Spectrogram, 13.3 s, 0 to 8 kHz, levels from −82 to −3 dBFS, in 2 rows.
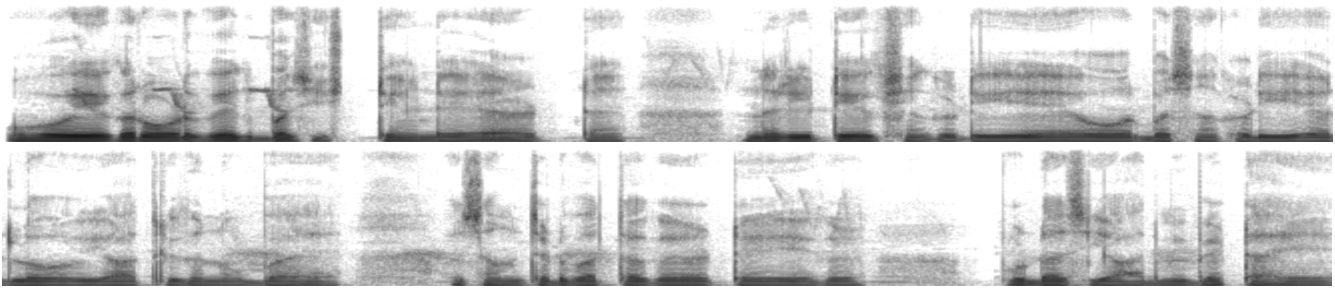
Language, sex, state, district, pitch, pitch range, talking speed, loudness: Marwari, male, Rajasthan, Nagaur, 95 Hz, 95-100 Hz, 100 wpm, -21 LUFS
